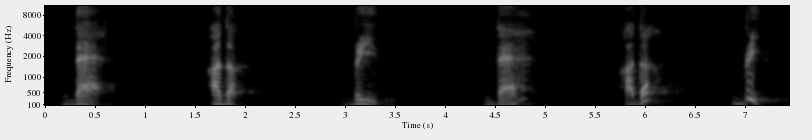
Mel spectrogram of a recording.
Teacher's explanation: The is a voiced dental fricative consonant.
